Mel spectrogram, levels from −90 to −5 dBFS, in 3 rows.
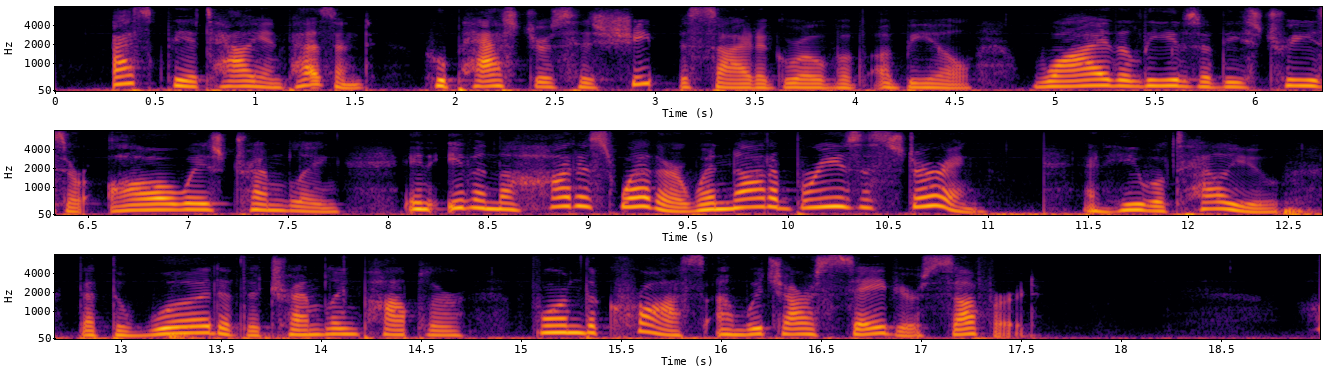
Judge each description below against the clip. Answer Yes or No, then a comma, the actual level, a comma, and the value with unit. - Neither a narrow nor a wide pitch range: No, wide, 6.4 semitones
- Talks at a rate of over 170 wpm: No, average, 165 wpm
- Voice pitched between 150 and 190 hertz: Yes, medium, 185 Hz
